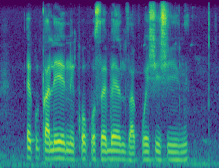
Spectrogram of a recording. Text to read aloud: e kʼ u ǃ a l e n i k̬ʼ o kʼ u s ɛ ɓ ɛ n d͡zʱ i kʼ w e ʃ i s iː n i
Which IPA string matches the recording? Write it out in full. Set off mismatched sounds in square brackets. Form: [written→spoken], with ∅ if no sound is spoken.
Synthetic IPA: e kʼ u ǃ a l e n i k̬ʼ o kʼ u s ɛ ɓ ɛ n d͡zʱ [i→a] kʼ w e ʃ i [s→ʃ] iː n i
